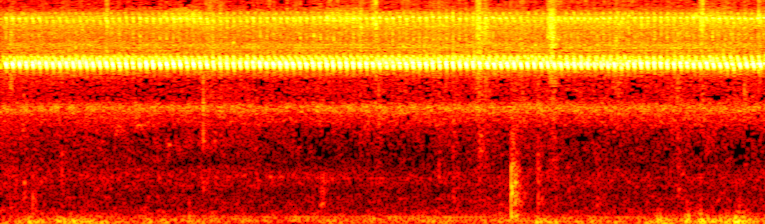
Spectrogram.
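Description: A chorus of frogs calling, a steady high-pitched trill that doesn't let up, over a low rumble. A single soft knock about five seconds in.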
